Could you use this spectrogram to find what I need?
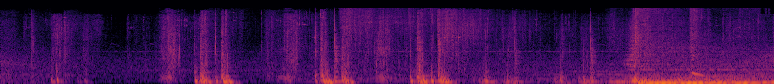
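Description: Heavy footsteps thud and scrape on rock and ice.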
